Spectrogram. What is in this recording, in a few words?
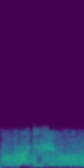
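Russian enemy detected mood med, speech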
